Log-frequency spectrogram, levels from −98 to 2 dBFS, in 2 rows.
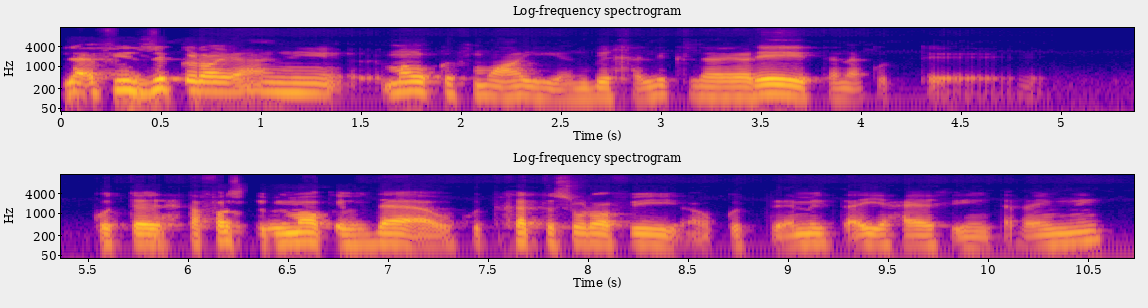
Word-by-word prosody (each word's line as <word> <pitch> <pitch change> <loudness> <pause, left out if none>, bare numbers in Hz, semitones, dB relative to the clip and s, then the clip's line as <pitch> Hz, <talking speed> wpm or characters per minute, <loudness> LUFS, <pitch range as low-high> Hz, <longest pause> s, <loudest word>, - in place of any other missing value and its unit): لأ. 315 0 +3
في 185 -1 +3
ذكرى 175 -1 +5
يعني 155 -2 -2
موقف 155 -4 0
معيّن، 110 -5 -4
بيخلِّيك 110 +3 -6
لأ، 115 -1 -2
يا 115 - +1
ريت 130 -4 +5
أنا 100 -1 -9
كنت 400 - -22 1.2
كنت - - -4
احتفظت 120 +3 +2
بالمَوقِف 120 0 +3
ده، 120 -1 +3
أو - - -3
كنت - - -16
خَدت - - -1
صورة 120 -3 +1
فيه، 110 -4 -3
أو - - -13
كنت - - -15
عملت 115 +2 -4
أي 110 0 -1
حاجة 105 -1 -2
فيه، 95 -3 -10
أنت 90 0 -14
فاهمني؟ 120 +8 -5
120 Hz, 160 wpm, -22 LUFS, 110-145 Hz, 1.2 s, ذكرى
